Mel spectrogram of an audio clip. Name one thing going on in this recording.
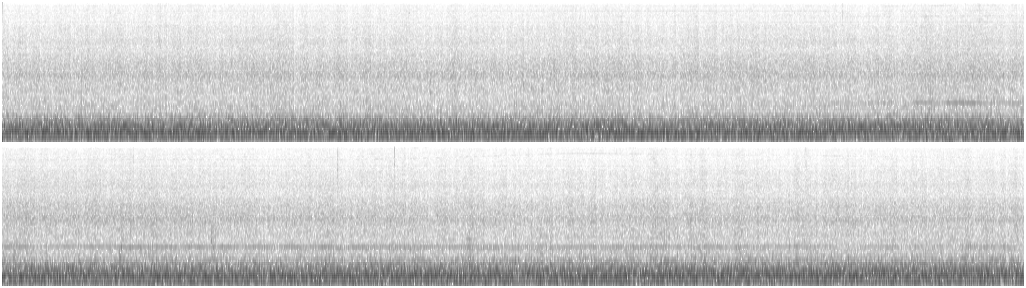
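An airplane's engines roar with a steady low drone.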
